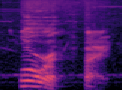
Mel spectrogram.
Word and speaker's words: Chlorophyte: Also, by the way, it's pronounced chlorophyte. Chlorophyte. Yeah, like chlorophyll, which is a type of cell.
